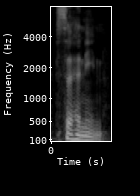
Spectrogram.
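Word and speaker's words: Sehanine: look like I do not how can I pronounce her name? Um, Sahanine.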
